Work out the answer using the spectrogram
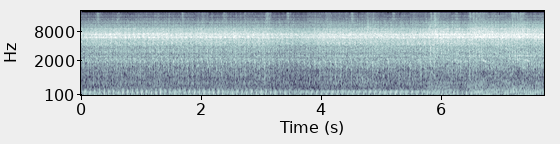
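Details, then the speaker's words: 1991 Honda TRX300 4WD that sat five years, after carburetor cleaning, new fuel line and pilot screw adjustment: even single-cylinder thumping at a steady idle, no hunting or stumbling, some hiss; healthy, well-set idle. "I think it's right about there now all we have to do is just readjust our idle speed and we'll have this adjustment"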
